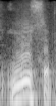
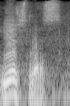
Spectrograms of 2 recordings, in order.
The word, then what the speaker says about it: Yusuf: My name is Yusuf. Can you say Yusuf? Yusuf. Well, you said it right the first time. My wife been married to me all these years. She still says useless.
